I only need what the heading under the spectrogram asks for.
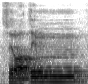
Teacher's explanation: قواعد اسی طرح ہے، صاد را الف طا پر ہے، اور تنوین کے بعد میم آنے کی وجہ سے ادغام ہو رہا ہے یہاں پہ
